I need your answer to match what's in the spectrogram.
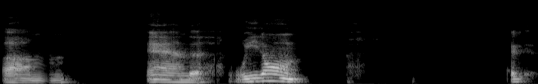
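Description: A man's voice: lowish voice, lively intonation, drawn-out words, mellow. A man in his thirties from Honduras, a tattoo artist chatting casually and rambling with lots of fillers. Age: 30s. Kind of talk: casual conversation.

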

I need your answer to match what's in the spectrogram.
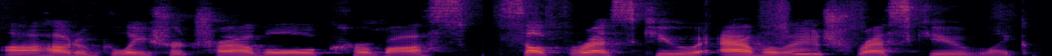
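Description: A woman from Lithuania, a guest on a podcast, telling stories in a lively, animated, casual way. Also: medium pitch, measured pace, vocal fry, low-quality recording. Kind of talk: casual interview chat.

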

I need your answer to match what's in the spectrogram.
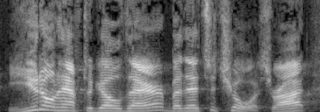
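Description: High-pitched Appalachian man preaching. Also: animated, moderate pace, bright, forceful tone. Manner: folksy storytelling, often checks in with "right?". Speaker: pastor preaching to a congregation. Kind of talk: sermon.

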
